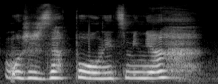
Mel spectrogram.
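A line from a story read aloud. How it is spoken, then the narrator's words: Muffled cry near climax. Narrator (Russian): Лиза тоже почувствовала приближение оргазма, то тут же крикнула, упираясь лицом в диван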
